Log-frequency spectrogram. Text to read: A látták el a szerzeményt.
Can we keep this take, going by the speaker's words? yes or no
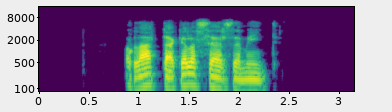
yes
